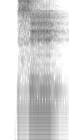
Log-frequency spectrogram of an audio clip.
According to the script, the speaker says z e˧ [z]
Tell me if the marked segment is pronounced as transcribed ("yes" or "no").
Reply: no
